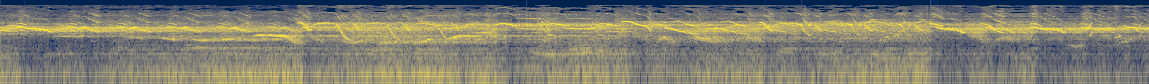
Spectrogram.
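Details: Lure song of an Oriental magpie-robin, meant to spur a kept bird into constant singing: rapid, tangled whistles sweeping up and down, a brief low descending slur early on, the whole phrase busy and loud.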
